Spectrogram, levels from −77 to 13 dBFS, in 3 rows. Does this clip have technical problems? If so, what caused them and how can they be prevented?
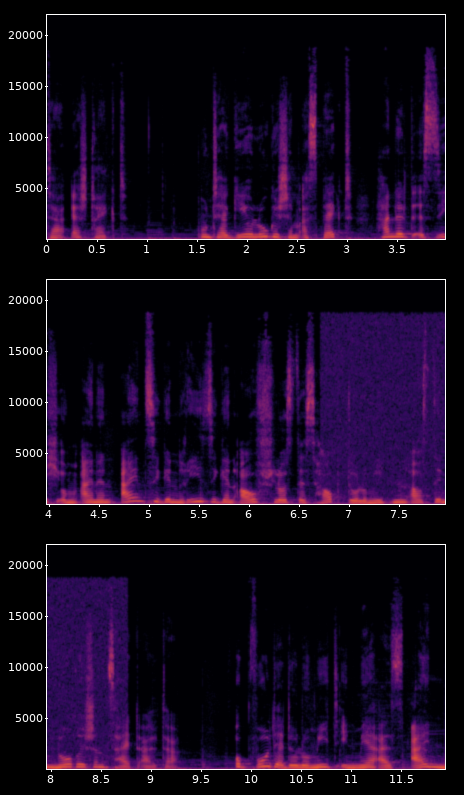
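Yes. From 6.71 s to 8.77 s the audio drops to low bit depth with dither: it is quantised to 7 bits, and dither converts the rounding error into a steady, even hiss roughly 15 dB below the signal, with no distortion. Prevent it by keeping 16 bits or more throughout processing.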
